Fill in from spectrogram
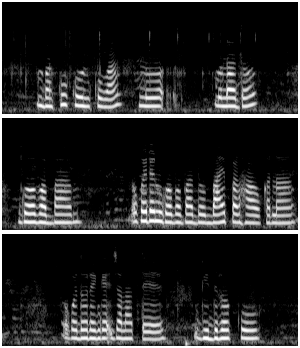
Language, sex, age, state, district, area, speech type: Santali, female, 18-30, West Bengal, Birbhum, rural, spontaneous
